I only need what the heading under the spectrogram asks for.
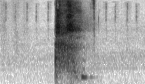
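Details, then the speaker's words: Female streamer sneezing repeatedly, wondering why she is having so much allergy; a single sudden, forceful sneeze ending in a brief voiced tail over faint background noise. "No entiendo por qué me está dando tanto así alergia. Ay, o sea, ya van muchas veces que estornudo, ¿no?"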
